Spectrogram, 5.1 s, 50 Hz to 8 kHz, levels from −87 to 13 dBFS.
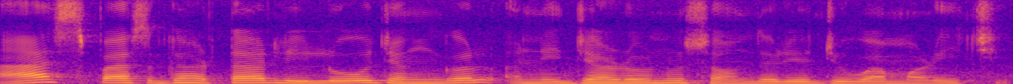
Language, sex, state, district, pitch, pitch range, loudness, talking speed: Gujarati, female, Gujarat, Valsad, 180 Hz, 170-200 Hz, -15 LUFS, 120 wpm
